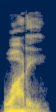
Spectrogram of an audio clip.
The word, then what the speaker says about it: Waddy: Strip away the spelling and you find something older, but by the 19th century the family carried it as a plain, hard, two-syllable surname, Waddy, and Stan Waddy carried it into history.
